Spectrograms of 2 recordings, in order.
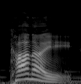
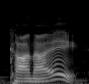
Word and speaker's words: Kanae: we live in japan her name is kanai pronounced kanae recently kanae told me that her english teacher and expat from america at school calls her kanai she told me that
